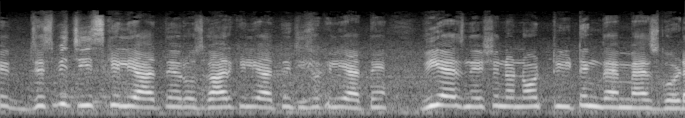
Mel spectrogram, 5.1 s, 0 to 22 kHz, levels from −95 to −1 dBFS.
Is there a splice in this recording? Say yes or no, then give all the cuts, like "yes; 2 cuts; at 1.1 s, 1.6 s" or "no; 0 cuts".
no; 0 cuts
